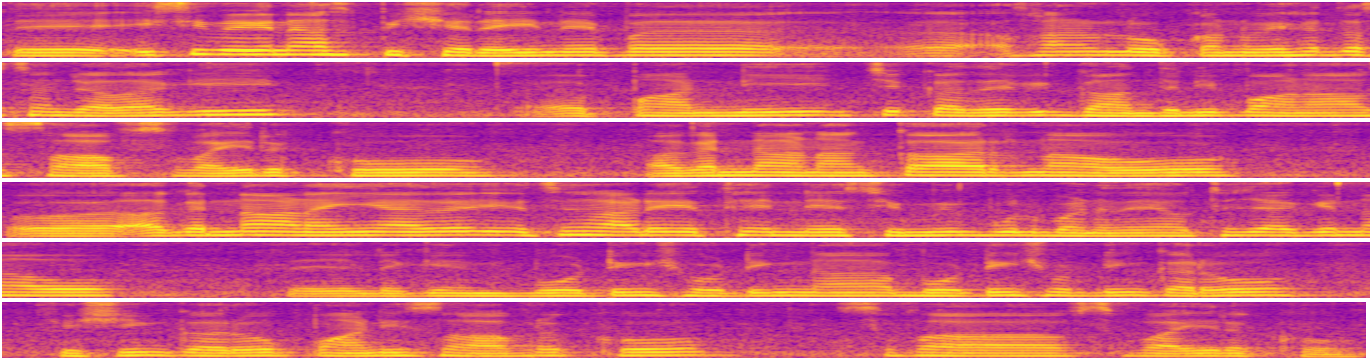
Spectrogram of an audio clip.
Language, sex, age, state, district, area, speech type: Dogri, male, 18-30, Jammu and Kashmir, Kathua, rural, spontaneous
